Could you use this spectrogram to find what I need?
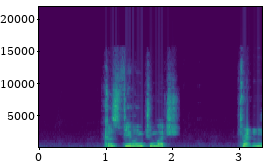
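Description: A man speaks with animation through a microphone over an online call.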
